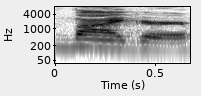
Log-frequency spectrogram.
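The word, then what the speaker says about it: Veigar: 26-0 with vigor and i know it's pronounced viger but you know what you i pronounce it vegard i'm sorry i don't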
